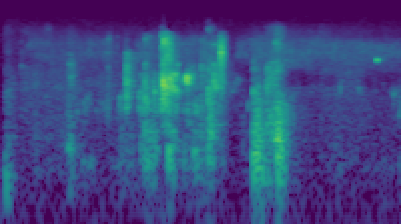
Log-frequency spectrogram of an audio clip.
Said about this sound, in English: Yep, I've been hearing water too. Somebody gargling water.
